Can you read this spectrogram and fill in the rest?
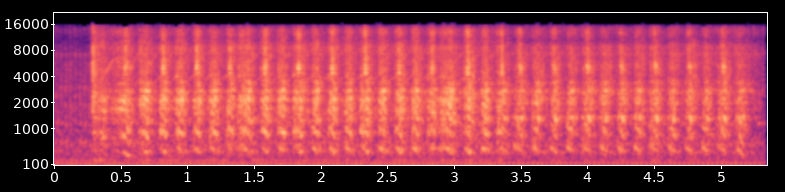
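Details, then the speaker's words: TDI 114 hp diesel van just after a gearbox change, with the turbo wastegate removed and the pump valve altered: steady starter cranking at about four compression pulses a second for five seconds, never catching. It cranks but won't start; not diagnosed. "T'as bien si Achille? Démarre, faut qu'on le démarre. Ah pété! On démarrera pas."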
